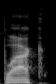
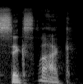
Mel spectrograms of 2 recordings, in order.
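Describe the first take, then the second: First: The name begins with a 'b' sound. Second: The name begins with the word 'six'. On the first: The speaker calls it right. "actually his name is [name]" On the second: The speaker calls it wrong. "if you just were to read it phonetically, it says Six Lack"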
